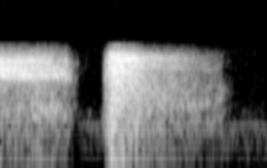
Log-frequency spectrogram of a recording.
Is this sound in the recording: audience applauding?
no

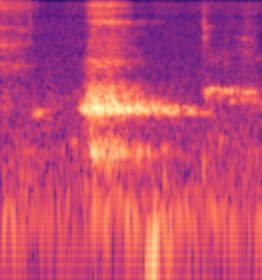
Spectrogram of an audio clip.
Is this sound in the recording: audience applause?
no

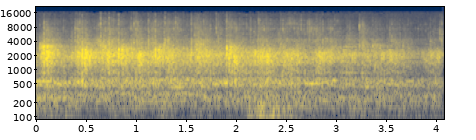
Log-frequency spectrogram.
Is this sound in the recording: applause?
yes

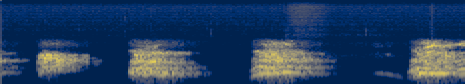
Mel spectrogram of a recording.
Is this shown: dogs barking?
yes

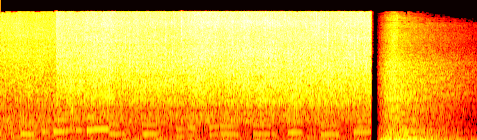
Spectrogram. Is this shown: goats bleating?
no

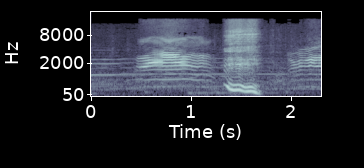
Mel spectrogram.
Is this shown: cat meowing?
yes

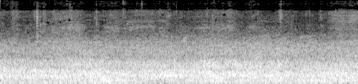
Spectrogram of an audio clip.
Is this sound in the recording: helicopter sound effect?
yes

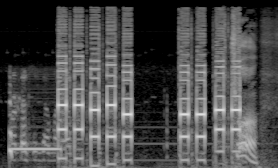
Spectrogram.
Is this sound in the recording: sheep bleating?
no

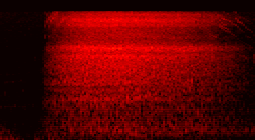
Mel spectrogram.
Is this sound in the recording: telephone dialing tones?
no

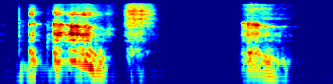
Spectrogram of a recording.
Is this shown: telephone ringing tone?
no

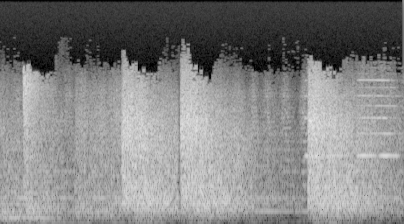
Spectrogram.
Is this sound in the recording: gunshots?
yes

